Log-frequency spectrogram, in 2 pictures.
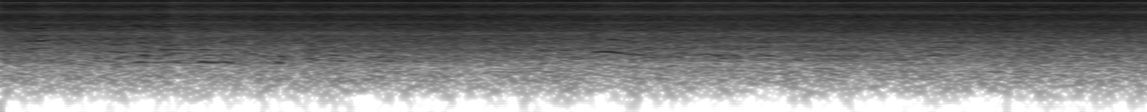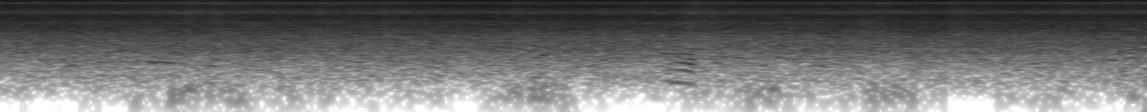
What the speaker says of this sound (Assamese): চাওক কি সুন্দৰ জলপ্ৰপাত এইটো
